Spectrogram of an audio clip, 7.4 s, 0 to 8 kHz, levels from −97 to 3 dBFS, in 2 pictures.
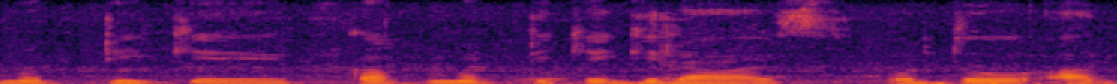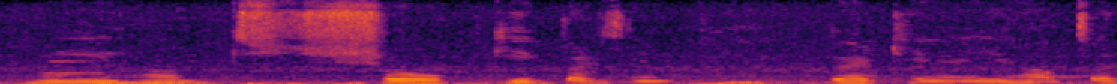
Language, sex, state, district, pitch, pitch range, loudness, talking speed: Urdu, female, Andhra Pradesh, Anantapur, 165 Hz, 155-170 Hz, -33 LUFS, 135 wpm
